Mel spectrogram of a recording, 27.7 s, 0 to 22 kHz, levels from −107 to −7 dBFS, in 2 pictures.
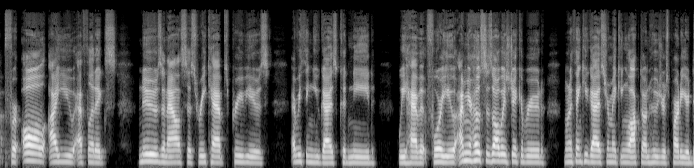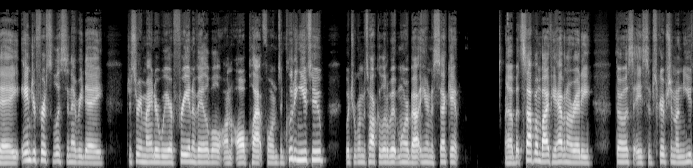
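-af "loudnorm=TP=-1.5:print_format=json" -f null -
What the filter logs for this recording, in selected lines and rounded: "input_i" : "-22.3",
"input_tp" : "-2.4",
"input_lra" : "3.1",
"input_thresh" : "-32.8",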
